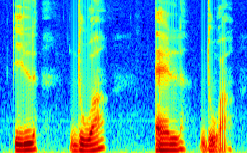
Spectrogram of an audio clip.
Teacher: Final T not pronounced. Il doit, elle doit.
